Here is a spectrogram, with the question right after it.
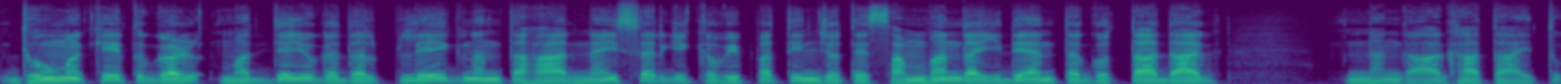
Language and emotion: Kannada, sad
